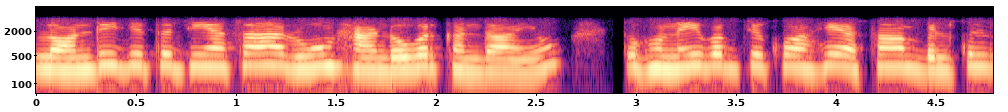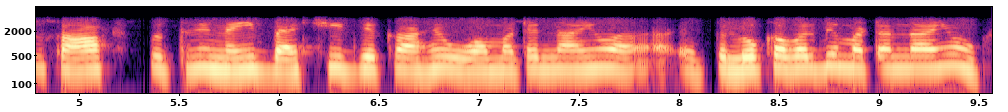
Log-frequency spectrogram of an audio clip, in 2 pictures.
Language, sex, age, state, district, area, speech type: Sindhi, female, 45-60, Uttar Pradesh, Lucknow, rural, conversation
